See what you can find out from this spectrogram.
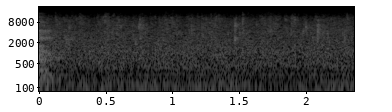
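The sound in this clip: Rain falls steadily during a thunderstorm, a soft, continuous patter of many drops. It stays faint and unbroken throughout, with no voices.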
